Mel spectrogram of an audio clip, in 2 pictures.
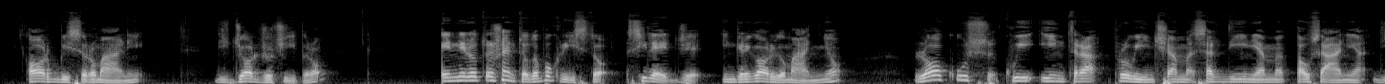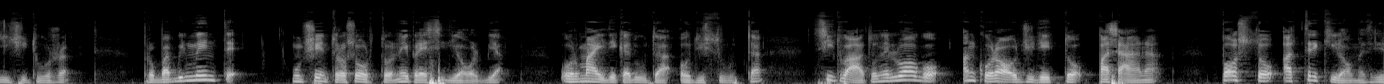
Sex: male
